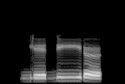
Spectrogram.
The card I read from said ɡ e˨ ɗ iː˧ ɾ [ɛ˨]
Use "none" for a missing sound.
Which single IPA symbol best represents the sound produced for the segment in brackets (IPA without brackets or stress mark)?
ə˨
